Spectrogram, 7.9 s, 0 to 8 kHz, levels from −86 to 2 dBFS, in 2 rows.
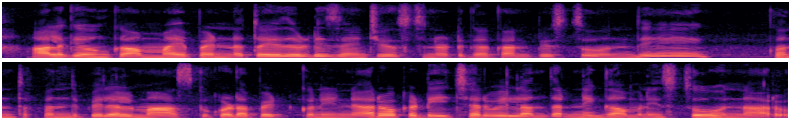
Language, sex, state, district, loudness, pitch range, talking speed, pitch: Telugu, female, Andhra Pradesh, Srikakulam, -25 LUFS, 170-185 Hz, 165 wpm, 175 Hz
